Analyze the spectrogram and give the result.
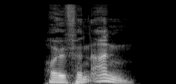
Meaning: inflection of anhäufen: 1. first/third-person plural present 2. first/third-person plural subjunctive I
- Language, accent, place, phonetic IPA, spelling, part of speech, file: German, Germany, Berlin, [ˌhɔɪ̯fn̩ ˈan], häufen an, verb, De-häufen an.ogg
